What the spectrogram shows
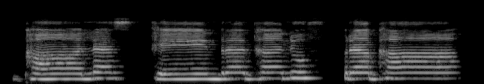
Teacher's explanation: In Bhalasthendra, bha and tha are Mahapranas.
